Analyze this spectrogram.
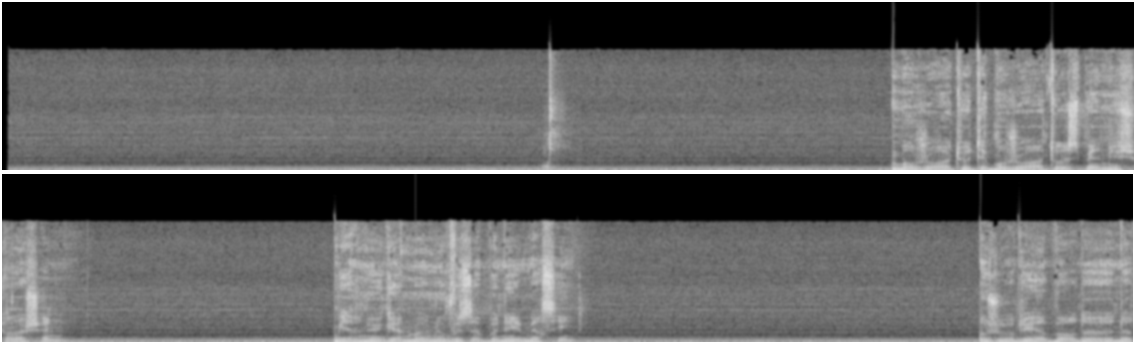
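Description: An aircraft engine hums steadily at idle.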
